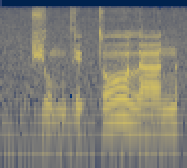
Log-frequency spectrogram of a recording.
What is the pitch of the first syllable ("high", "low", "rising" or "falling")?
low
